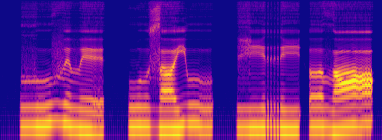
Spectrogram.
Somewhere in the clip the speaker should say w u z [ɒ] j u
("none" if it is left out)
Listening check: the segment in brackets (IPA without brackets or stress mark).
ʌ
